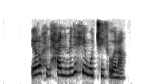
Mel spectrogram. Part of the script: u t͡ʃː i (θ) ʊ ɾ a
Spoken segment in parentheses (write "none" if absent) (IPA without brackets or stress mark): θ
